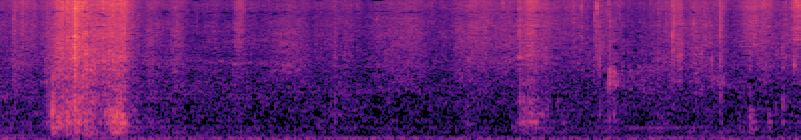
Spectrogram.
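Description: A brief rustling scrape of hands working at a potted plant near the start, then a fainter rustle a couple of seconds later, over low room hum.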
